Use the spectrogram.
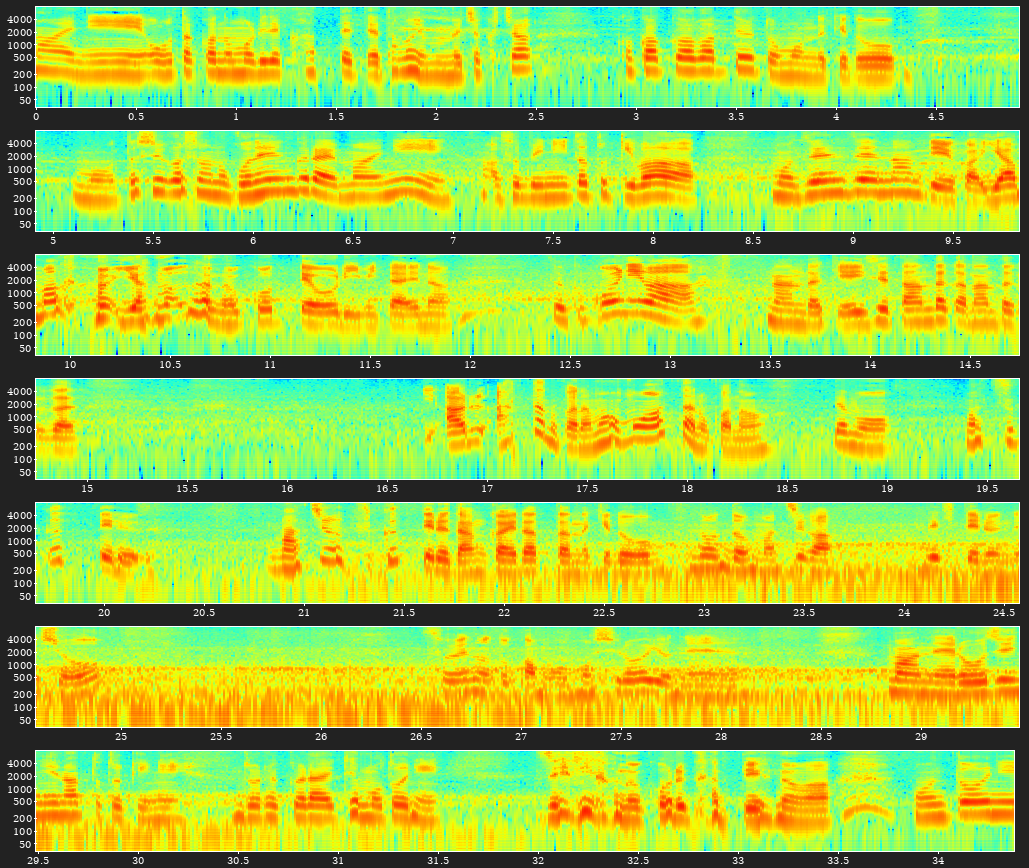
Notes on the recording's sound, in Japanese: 武蔵小杉を歩きながらしゃべっています。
